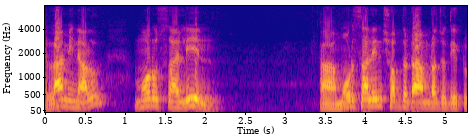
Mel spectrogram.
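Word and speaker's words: لَمِنَ الْمُرْسَلِينَ: কোন ব্যবহার নেই শুধু উচ্চারণটা মিলানোর জন্য এই মিন থেকে মিনাল করা হয়েছে লা মিনাল মুরসালিন মুরসালিন শব্দটা আমরা যদি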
